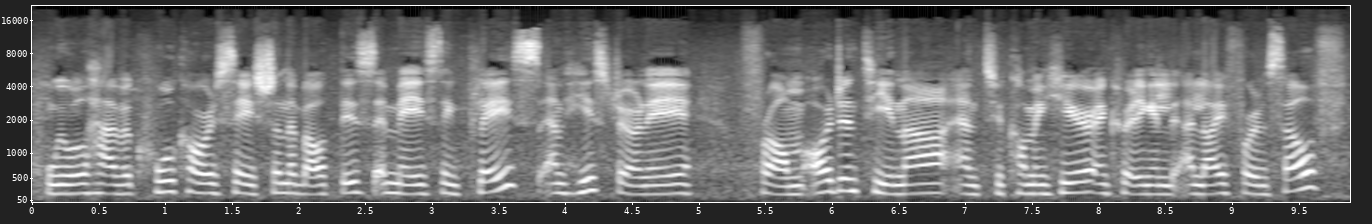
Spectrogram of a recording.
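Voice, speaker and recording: A middle-aged woman talks with eager enthusiasm at a mid-range pitch, often restarting her sentences. She is recorded outdoors, and steady noise runs behind her voice. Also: moderate pace, few pauses, low-quality recording. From Norway. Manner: chatty and enthusiastic, with frequent restarts and fillers. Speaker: host. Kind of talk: casual conversational interview. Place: outdoors in an eco village.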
